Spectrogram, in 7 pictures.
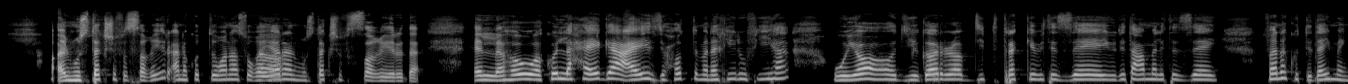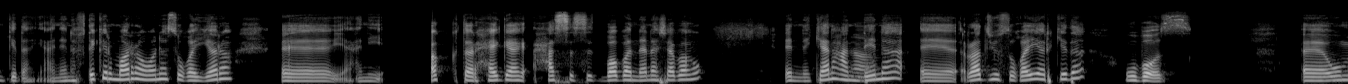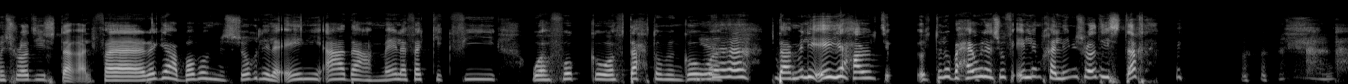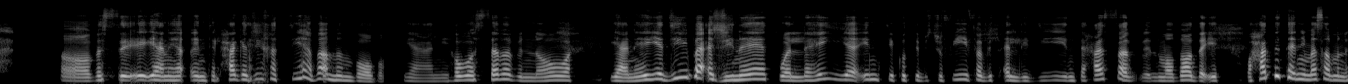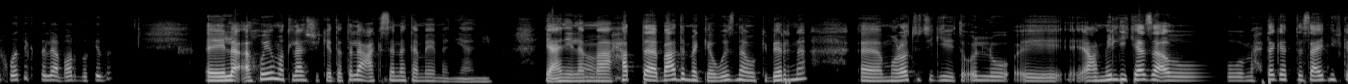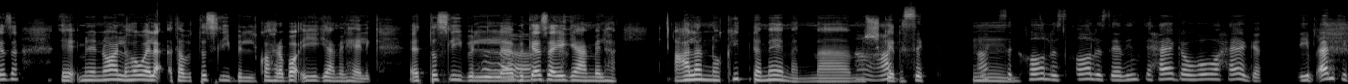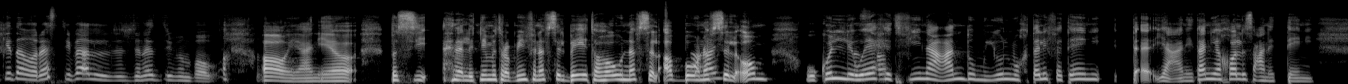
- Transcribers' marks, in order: other background noise; other noise; "بتتركب" said as "بتتركبت"; "وفتحته" said as "وأفتحته"; chuckle; laughing while speaking: "يشتغل"; chuckle; throat clearing; distorted speech; chuckle; chuckle
- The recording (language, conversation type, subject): Arabic, podcast, بتحس إن فيه وصمة لما تطلب مساعدة؟ ليه؟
